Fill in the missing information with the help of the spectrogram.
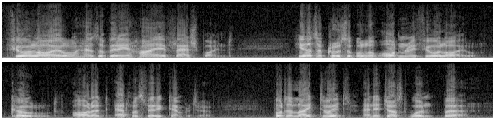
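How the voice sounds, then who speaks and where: A British man narrates a vintage 1940s instructional film in a clipped, didactic manner. His voice sits a little high and has a bright, forceful edge. The intonation moves in lively swings as he explains each point from a script. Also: moderate pace.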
